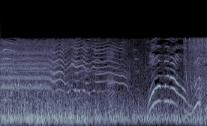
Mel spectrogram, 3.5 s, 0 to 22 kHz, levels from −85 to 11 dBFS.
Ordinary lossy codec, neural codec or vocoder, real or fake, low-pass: none; none; real; 7.2 kHz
